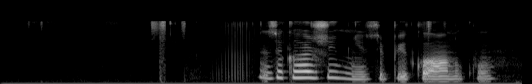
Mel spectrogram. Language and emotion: Russian, sad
